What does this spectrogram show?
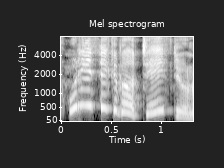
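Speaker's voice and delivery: high imitation of wife; high-pitched wife. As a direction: mimic her question lightly. Retold wife question high.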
